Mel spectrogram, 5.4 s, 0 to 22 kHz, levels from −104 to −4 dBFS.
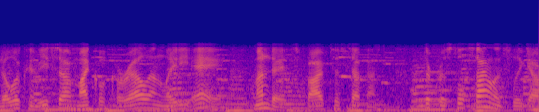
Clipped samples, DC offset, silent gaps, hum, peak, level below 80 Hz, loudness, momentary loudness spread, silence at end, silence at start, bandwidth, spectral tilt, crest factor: under 0.1%; under 0.1%; none; none; -24 dBFS; -58 dBFS; -46 LUFS; 6 LU; 0 s; 0 s; 4.6 kHz; -3.5 dB/octave; 22 dB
